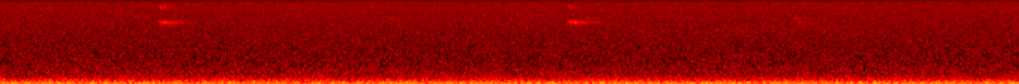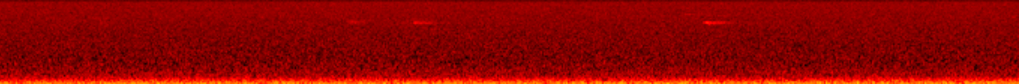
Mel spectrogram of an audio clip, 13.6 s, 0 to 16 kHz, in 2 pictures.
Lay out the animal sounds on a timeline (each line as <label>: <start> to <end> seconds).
Red Squirrel (Tamiasciurus hudsonicus): 0.0 to 3.9 seconds
Red Squirrel (Tamiasciurus hudsonicus): 9.1 to 11.7 seconds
